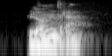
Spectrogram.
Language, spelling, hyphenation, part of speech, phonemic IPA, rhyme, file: Romanian, Londra, Lon‧dra, proper noun, /ˈlon.dra/, -ondra, LL-Q7913 (ron)-Londra.wav
- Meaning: London (the capital city of the United Kingdom; the capital city of England)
